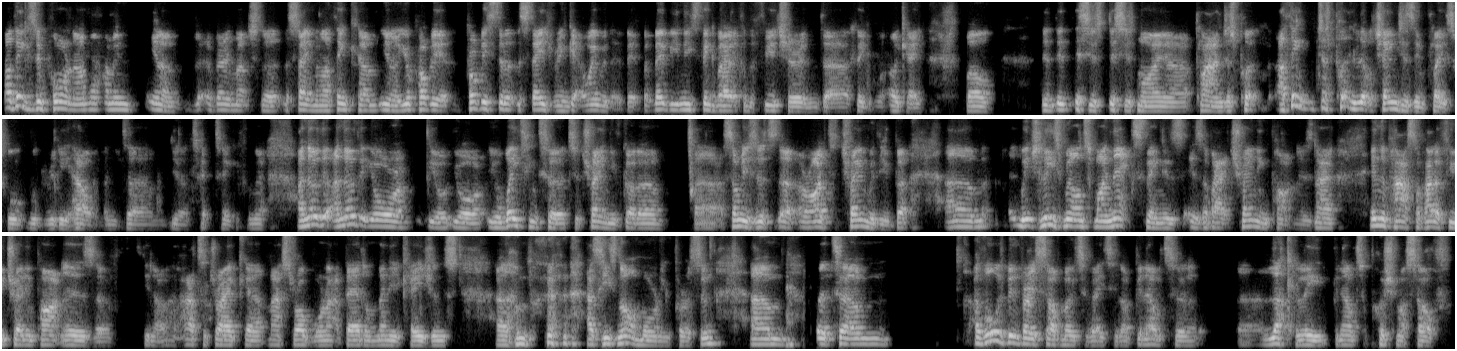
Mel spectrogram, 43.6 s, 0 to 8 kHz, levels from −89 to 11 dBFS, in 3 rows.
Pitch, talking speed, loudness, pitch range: 140 Hz, 240 wpm, -19 LUFS, 120-160 Hz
